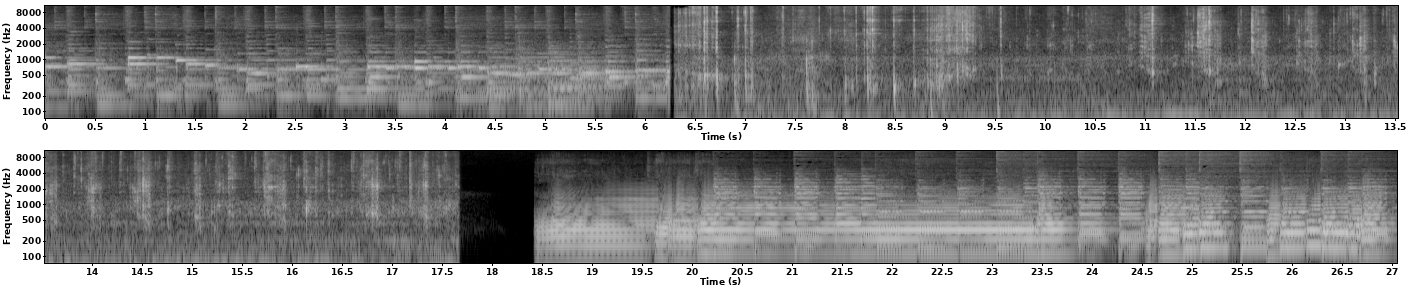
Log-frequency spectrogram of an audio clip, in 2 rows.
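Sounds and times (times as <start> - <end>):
dog chewing hard toy: 6.3 - 17.7
plucked guitar music: 20.2 - 26.0.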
